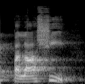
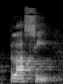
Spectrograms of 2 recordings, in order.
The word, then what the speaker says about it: पलाशी: तो ये है वो जगह पलाशी, पलाशी हिंदी में या बंगाली में कहते हैं, अंग्रेज इसको प्रोनाउंस नहीं कर पाते थे तो उन्होंने इसकी स्पेलिंग भी बदल दी, प्रोनाउंसिएशन भी बदल दिया, कर दिया प्लासी, जबकि ये हिंदी में कहलाता है पलाशी।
